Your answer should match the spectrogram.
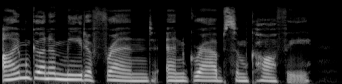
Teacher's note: You see how going to became gonna? That's the sound of natural con-il.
